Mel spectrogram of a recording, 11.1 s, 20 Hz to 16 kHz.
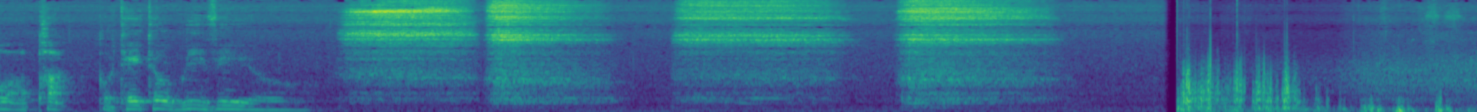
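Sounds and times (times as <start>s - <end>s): hissing breaths through a mask: 2.5s - 8.1s
wind noise on microphone: 8.8s - 11.0s.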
